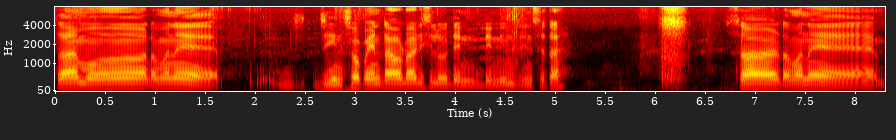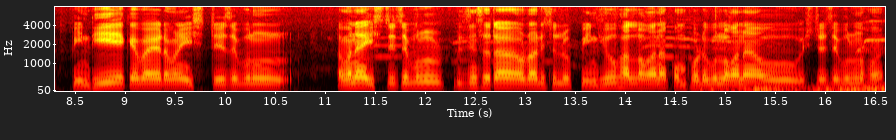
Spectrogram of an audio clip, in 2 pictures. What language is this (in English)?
Assamese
